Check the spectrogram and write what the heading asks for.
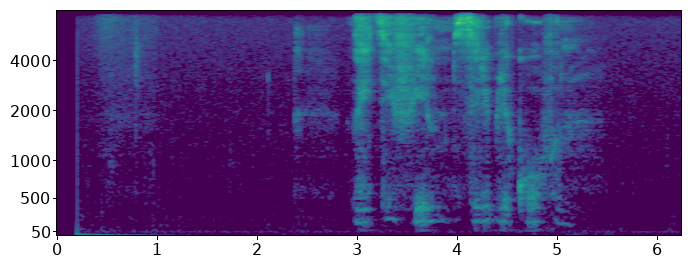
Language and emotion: Russian, sad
